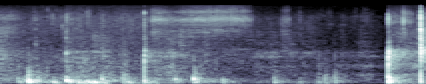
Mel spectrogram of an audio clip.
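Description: Pen or marker writing in red on a board or tablet during a maths lecture makes faint, scratchy strokes in short irregular bursts, with a couple of sharper, louder strokes at the end.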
